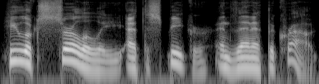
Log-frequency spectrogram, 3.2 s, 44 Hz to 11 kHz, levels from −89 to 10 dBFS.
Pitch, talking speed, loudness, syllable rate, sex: 135 Hz, 205 wpm, -17 LUFS, 5.1 syllables/s, male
